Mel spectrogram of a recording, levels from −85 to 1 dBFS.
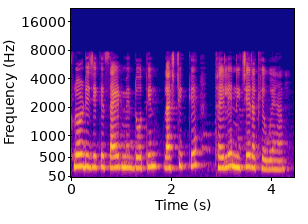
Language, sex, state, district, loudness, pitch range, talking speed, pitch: Hindi, female, Jharkhand, Deoghar, -16 LUFS, 245-280 Hz, 185 wpm, 260 Hz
